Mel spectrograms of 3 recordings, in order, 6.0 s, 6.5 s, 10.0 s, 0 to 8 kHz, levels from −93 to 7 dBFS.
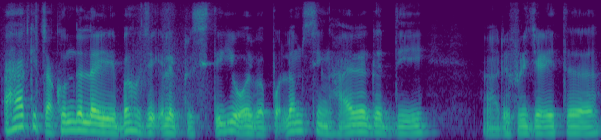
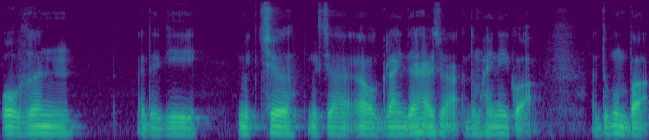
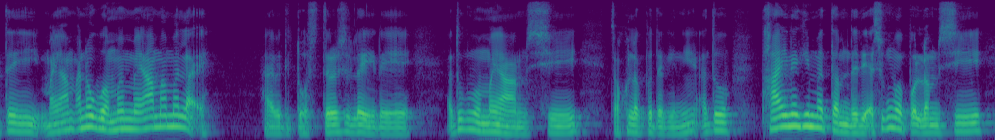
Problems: none marked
